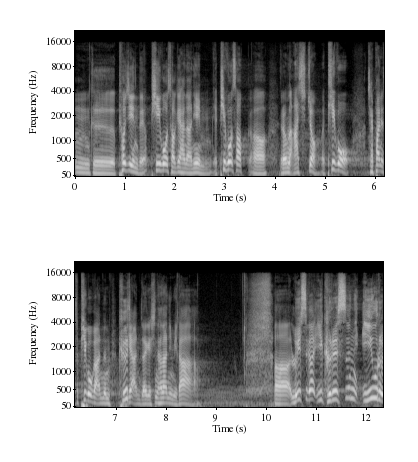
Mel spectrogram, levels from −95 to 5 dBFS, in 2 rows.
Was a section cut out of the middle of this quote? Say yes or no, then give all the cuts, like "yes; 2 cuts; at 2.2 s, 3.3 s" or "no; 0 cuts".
yes; 2 cuts; at 5.8 s, 7.2 s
